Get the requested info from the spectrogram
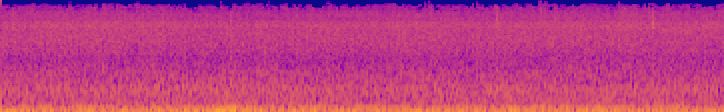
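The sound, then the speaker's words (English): A steady low rumble of a car driving in the rain with almost no fuel in the tank, with engine drone and road noise at an even level throughout, no voices and no distinct events. “We don't have any gas in this car either, so the front end is really light right now.”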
